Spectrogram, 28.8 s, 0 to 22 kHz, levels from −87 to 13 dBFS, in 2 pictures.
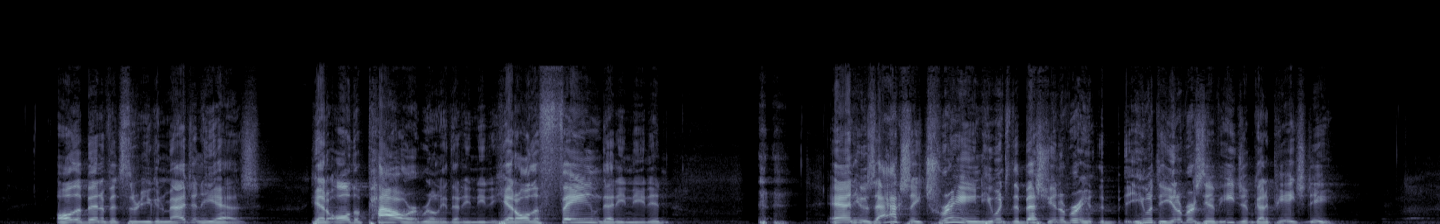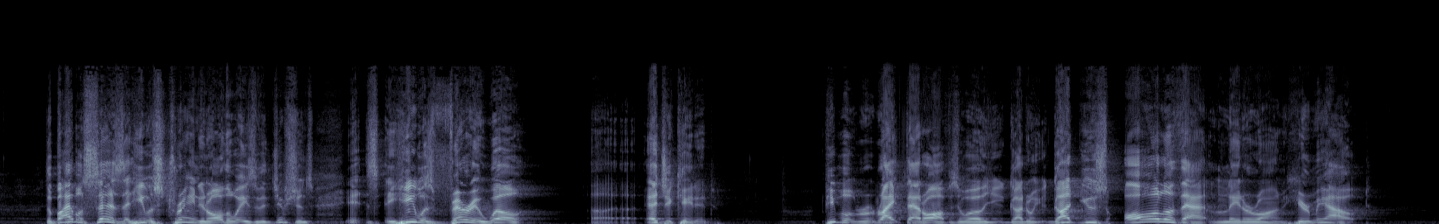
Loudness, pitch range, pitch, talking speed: -24 LUFS, 130-170 Hz, 150 Hz, 180 wpm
